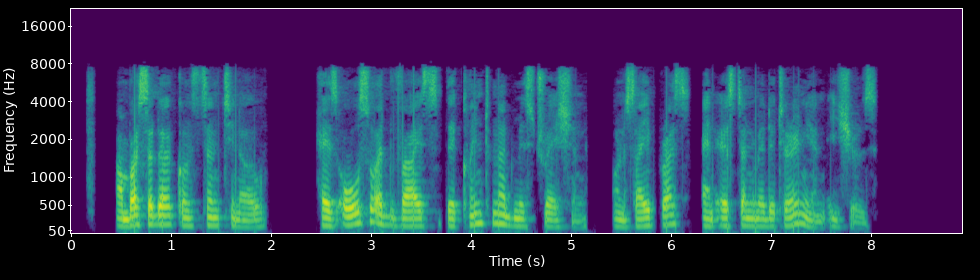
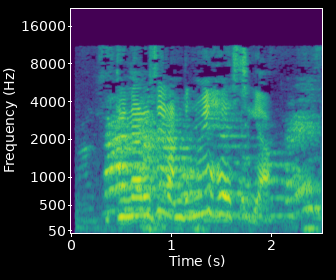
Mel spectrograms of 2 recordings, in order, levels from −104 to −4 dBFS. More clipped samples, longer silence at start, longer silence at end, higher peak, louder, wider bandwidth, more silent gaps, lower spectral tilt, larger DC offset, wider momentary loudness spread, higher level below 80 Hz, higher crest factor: neither; about the same, 0.15 s vs 0.1 s; first, 0.85 s vs 0 s; about the same, -2 dBFS vs 0 dBFS; second, -22 LUFS vs -16 LUFS; second, 8.2 kHz vs 11.5 kHz; first, 0.25-0.44 s, 2.00-2.45 s, 5.24-5.40 s, 6.20-6.30 s vs none; first, -4.5 dB/octave vs -2.5 dB/octave; neither; about the same, 12 LU vs 12 LU; second, -56 dBFS vs -42 dBFS; about the same, 20 dB vs 16 dB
